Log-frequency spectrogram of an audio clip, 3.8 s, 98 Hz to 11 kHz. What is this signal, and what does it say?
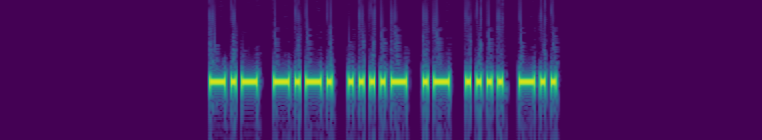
Morse code, heard as a keyed tone, about 48 wpm, 700 Hz. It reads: KC4AHD
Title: USA Call Signs - 6x Character Spacing - 45wpm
